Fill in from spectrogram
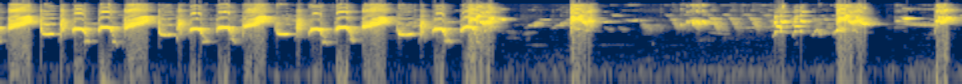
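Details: Asian pied starling song for luring other starlings to reply: a rhythmic run of repeated whistled phrases, each ending in a dipping note, then sparser harsh bursts and chattering after a short gap.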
